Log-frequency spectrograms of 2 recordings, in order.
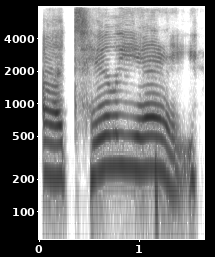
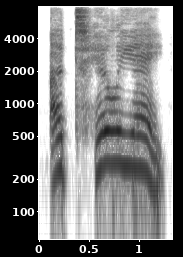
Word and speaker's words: atelier: interesting in chad but atelier and then you have to say it fast once you get that atelier atelier atelier okay so there we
